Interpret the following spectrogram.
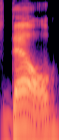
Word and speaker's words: Dell: I get home and then I find out that the employer of my 2 renters, Dell, which rhymes with hell, had also laid off them.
